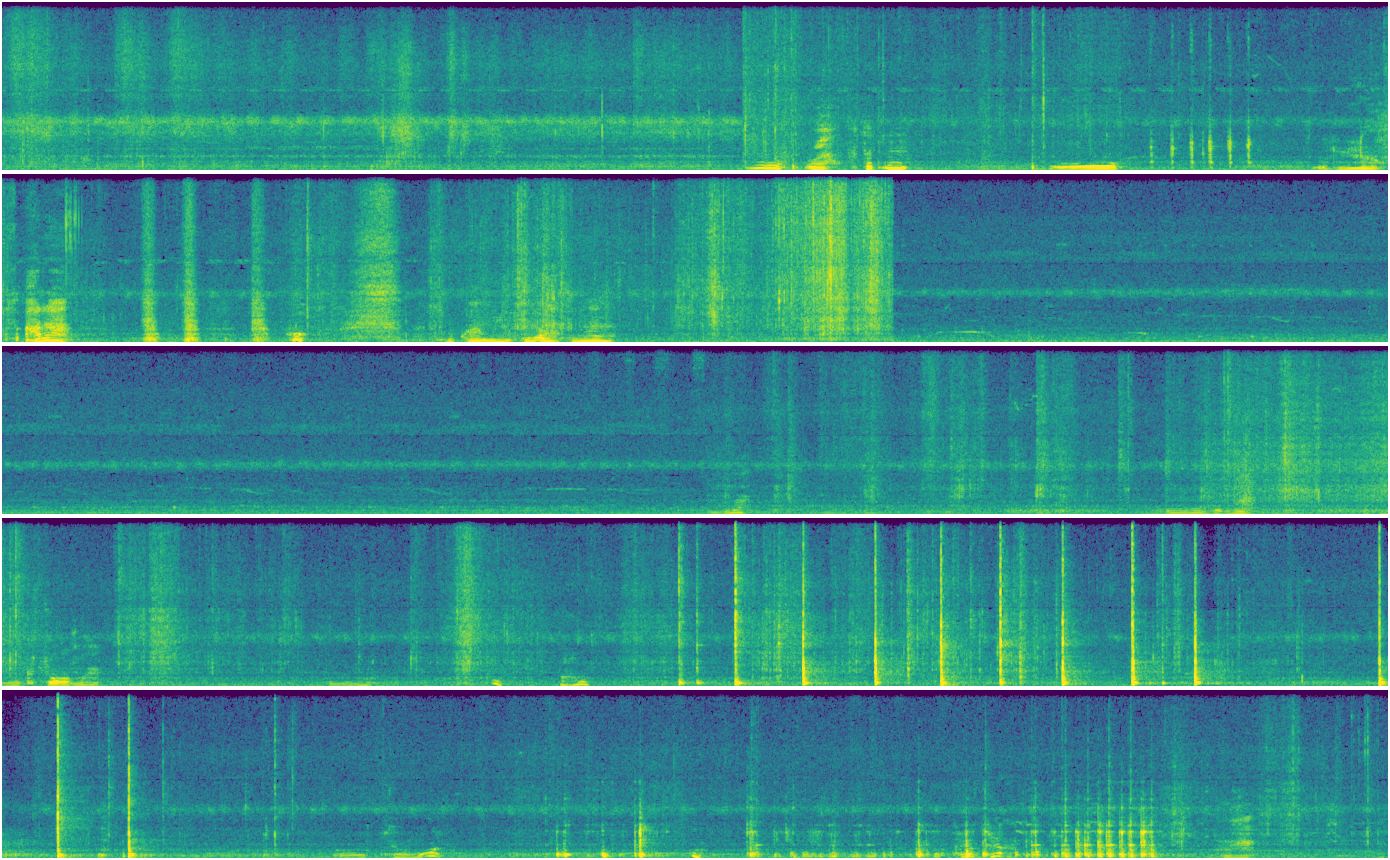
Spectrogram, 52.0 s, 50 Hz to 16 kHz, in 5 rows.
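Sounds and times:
high insect drone: 0.0 - 51.9
rustling and crackling: 13.6 - 17.1, 26.5 - 39.2
blade chopping into tree trunk: 36.2 - 40.5, 41.5 - 42.8.

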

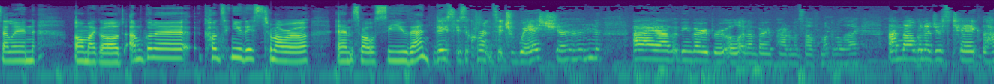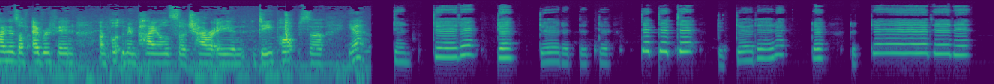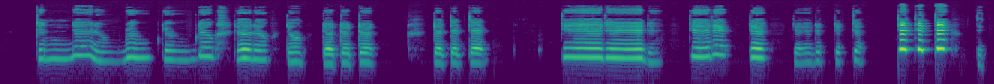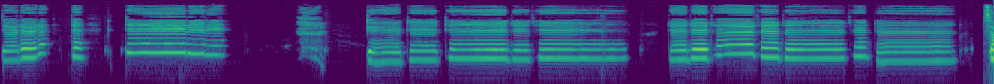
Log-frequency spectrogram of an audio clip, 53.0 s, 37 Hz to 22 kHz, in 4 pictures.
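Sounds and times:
woman singing slow melody: 5.8 - 17.9, 18.5 - 26.2, 27.0 - 31.5, 34.0 - 42.8, 44.7 - 52.5.

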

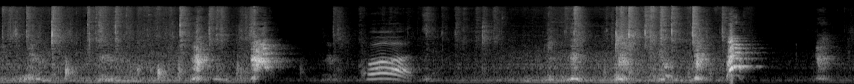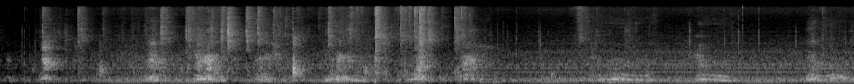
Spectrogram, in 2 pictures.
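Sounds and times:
dogs yipping and growling: 0.0 - 3.4, 5.2 - 13.6, 14.3 - 17.0
small dog barking: 1.9 - 3.0, 6.2 - 8.4.

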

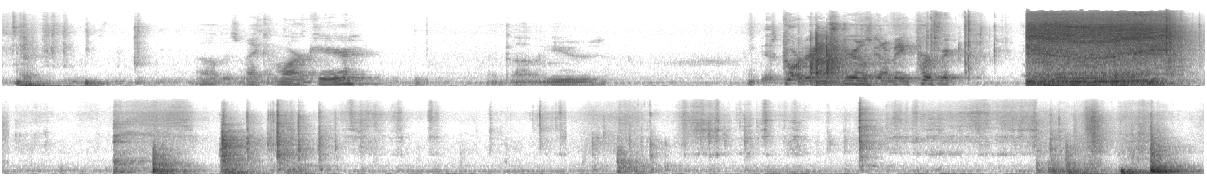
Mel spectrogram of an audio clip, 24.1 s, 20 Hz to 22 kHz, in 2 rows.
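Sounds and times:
cordless drill: 10.2 - 12.0.

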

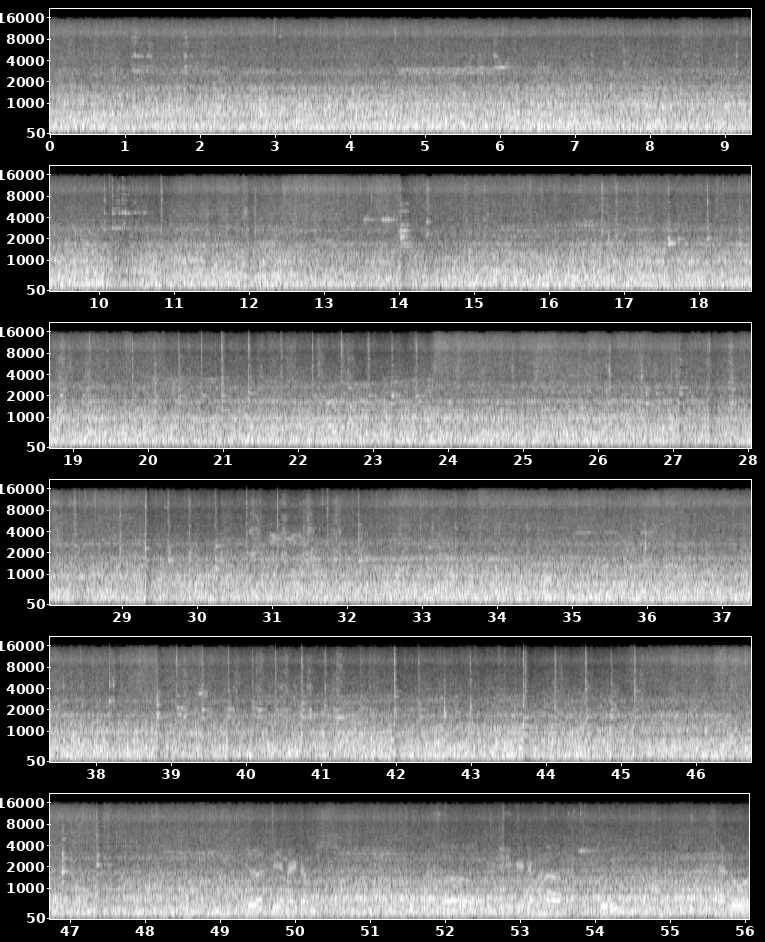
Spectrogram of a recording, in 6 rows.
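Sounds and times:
egg mixture sizzling: 0.0 - 56.0
spatula scraping iron griddle: 16.6 - 32.8, 37.2 - 45.5.

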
